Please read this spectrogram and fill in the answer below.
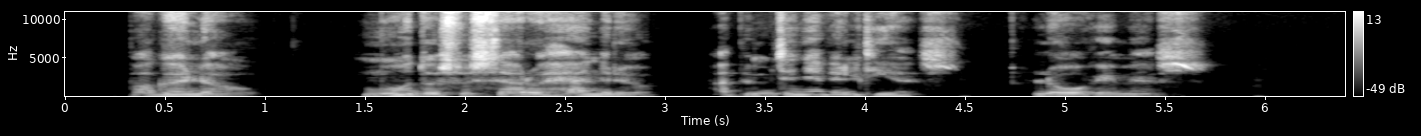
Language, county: Lithuanian, Alytus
